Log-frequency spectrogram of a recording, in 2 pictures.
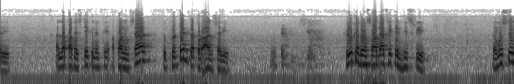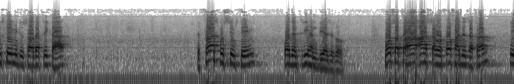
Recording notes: Jumuah Lecture at Musalla Musab bin Umayr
